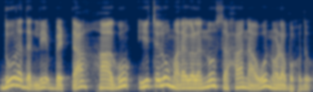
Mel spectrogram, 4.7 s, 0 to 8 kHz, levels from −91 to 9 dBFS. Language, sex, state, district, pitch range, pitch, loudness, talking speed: Kannada, male, Karnataka, Bangalore, 125-190 Hz, 145 Hz, -11 LUFS, 100 wpm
